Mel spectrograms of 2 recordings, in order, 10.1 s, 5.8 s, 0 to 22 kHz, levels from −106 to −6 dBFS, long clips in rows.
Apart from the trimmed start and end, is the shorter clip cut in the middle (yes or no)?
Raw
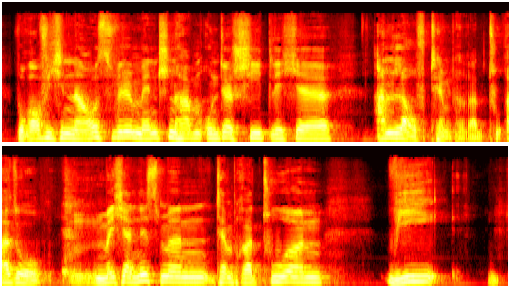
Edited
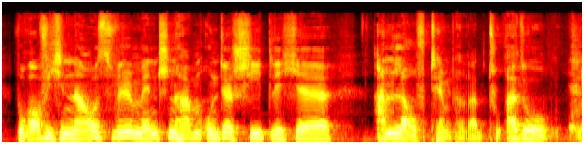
no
